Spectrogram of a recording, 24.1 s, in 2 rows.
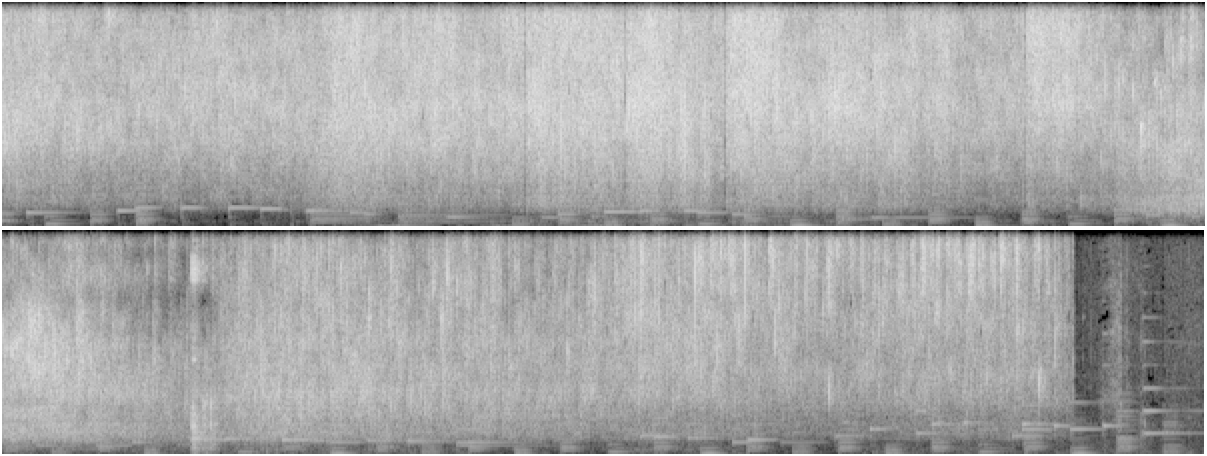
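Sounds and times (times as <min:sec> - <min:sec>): meat sizzling in a frying pan: 0:00.0 - 0:22.8.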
